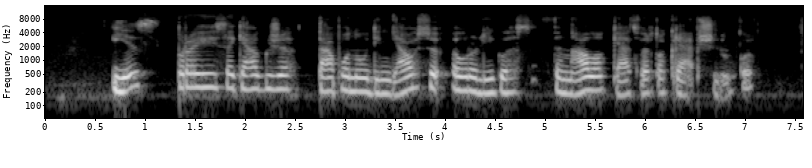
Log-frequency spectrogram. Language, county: Lithuanian, Vilnius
